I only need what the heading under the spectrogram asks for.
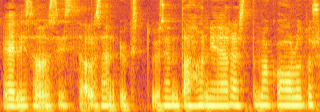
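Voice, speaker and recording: There is noticeable background noise. A woman speaks at a very fast pace. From Finland, Tuusula (Finland-Swedish). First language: Swedish (speaking Finnish). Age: 30s. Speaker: physiotherapist and podcast host. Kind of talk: solo podcast monologue. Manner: hesitant, many fillers.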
